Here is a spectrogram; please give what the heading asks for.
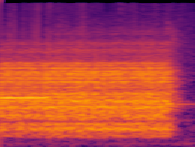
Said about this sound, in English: Got the bleep tone.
